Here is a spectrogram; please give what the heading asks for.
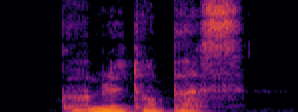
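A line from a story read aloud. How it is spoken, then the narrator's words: Gamekeeper murmuring. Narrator (French): murmura Mathurin, le garde-chasse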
